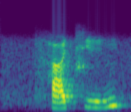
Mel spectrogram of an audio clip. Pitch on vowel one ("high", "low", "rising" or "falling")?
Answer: rising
